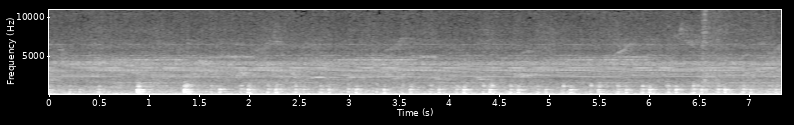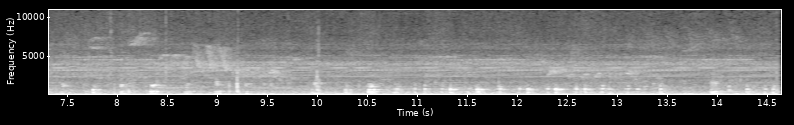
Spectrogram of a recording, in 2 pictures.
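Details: Howler monkeys (bugios) calling near a backyard: a deep, rumbling chorus of low, pulsing grunts and roars that rises and falls steadily, with faint high bird chirps and soft background hiss.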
